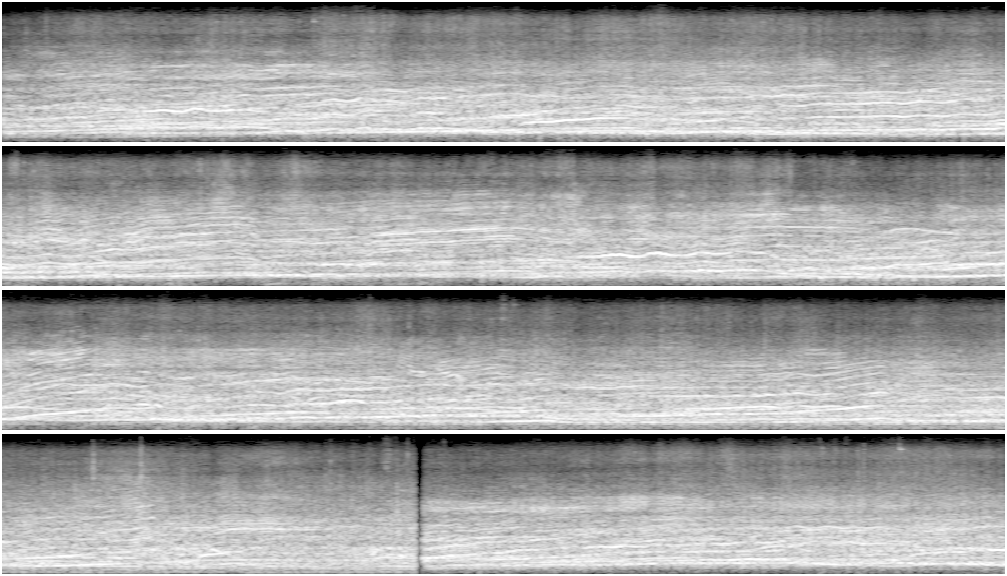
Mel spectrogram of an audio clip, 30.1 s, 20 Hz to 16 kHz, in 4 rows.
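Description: Several 600cc micro sprint cars' high-revving motorcycle engines racing around a dirt oval, their pitches overlapping and rising and falling constantly as they lift and accelerate through the turns.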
